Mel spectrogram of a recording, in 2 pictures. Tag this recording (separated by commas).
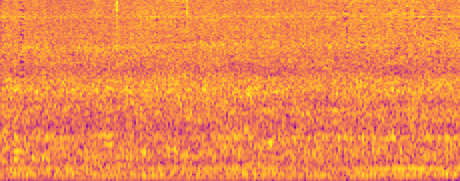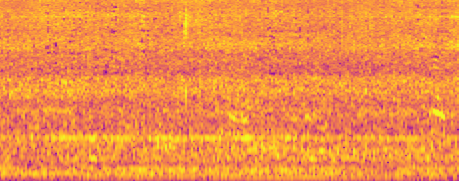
Speech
